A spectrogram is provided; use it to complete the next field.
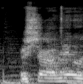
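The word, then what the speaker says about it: Richard Mille: How's the Richard Millie? Very humble. No, I like to call this Well, they people pronounce different ways. Rashard Mill is what my jeweler told me.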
